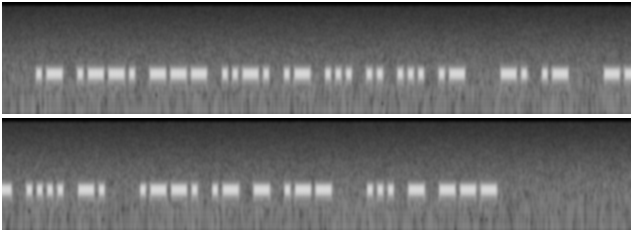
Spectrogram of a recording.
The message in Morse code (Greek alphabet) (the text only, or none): ΑΠΟΦΑΣΙΣΑ ΝΑ ΜΗΝ ΠΑΤΩ ΣΤΟ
